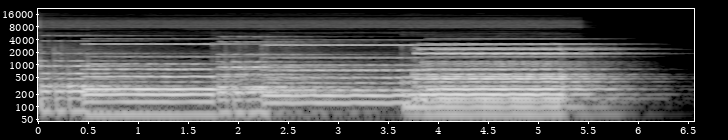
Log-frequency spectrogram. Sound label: Hockey Organ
